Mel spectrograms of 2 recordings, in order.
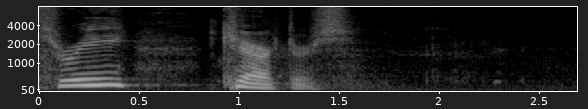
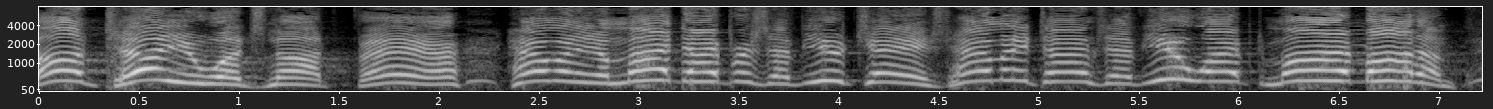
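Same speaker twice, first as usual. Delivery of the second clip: much higher, loud ranting dad; dad launching into his speech, loud mock outrage; dad lecture; 10 semitones higher, 10 dB louder than usual. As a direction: let the indignant father rip. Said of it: "And the dad goes".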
